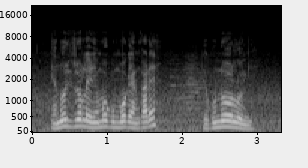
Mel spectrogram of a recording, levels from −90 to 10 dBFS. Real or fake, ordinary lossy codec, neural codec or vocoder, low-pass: real; none; none; 9.9 kHz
